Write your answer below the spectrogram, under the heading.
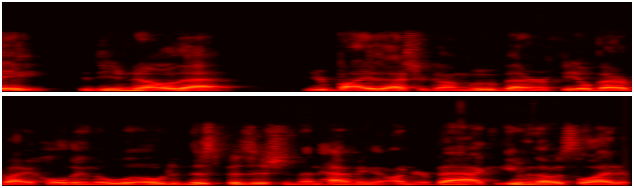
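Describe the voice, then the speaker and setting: The speaker races along at a very fast pace with fairly even intonation. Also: man. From US Midwest, Chicago. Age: 40s. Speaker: strength coach. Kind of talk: casual chat.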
